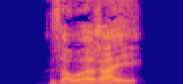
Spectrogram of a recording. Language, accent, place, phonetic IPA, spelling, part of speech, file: German, Germany, Berlin, [zaʊ̯əˈʁaɪ̯], Sauerei, noun, De-Sauerei.ogg
- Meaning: synonym of Schweinerei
